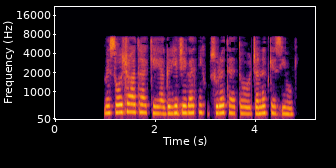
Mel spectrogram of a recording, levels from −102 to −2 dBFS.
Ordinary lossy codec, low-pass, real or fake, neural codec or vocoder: AAC, 32 kbps; 7.2 kHz; real; none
